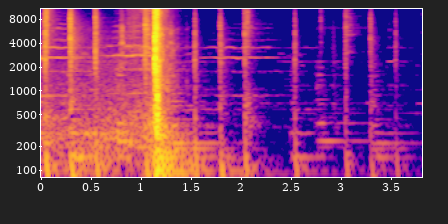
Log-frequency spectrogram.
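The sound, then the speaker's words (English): An exit door opens and shuts with a heavy thud that reverberates in an office, followed by a string of softer clunks and knocks that fade out over a few seconds, with no voices. “Mistress Maud remained seated, scribbling idly on a writing pad until the sound of the exit door opening and closing reverberated in her office.”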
